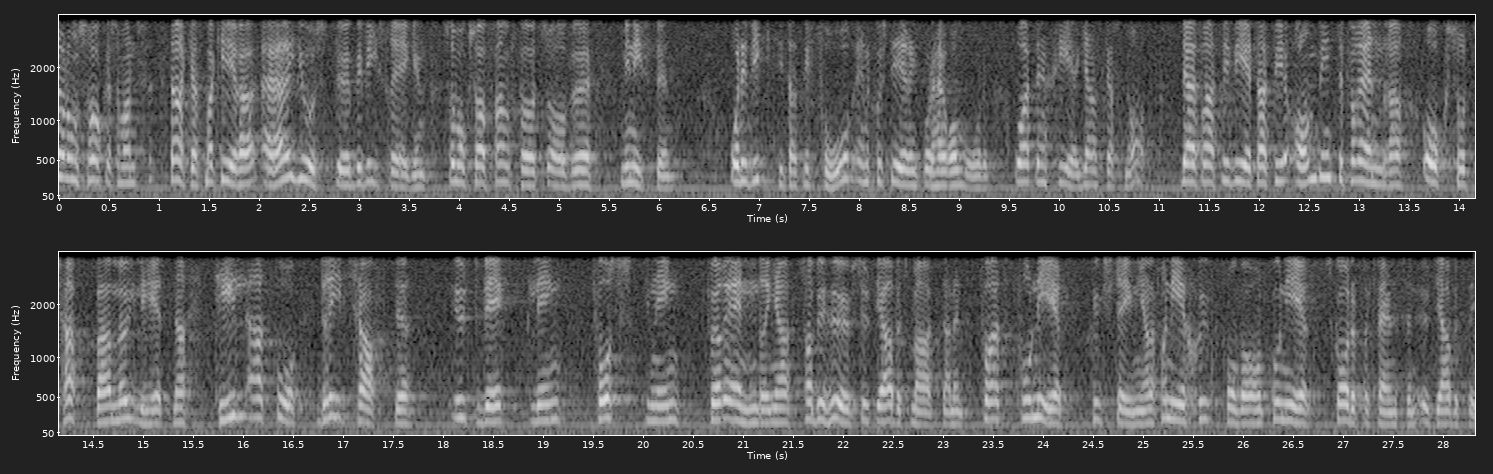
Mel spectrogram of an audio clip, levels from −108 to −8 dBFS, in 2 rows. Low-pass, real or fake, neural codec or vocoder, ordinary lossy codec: 3.6 kHz; fake; vocoder, 44.1 kHz, 128 mel bands every 512 samples, BigVGAN v2; none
